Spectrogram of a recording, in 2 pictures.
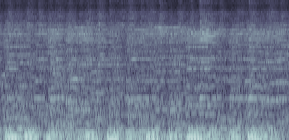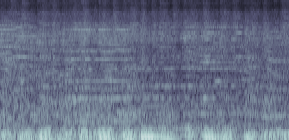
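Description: Instrumental Latin American band music, with bass notes on a steady beat under melody instruments and no singing.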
